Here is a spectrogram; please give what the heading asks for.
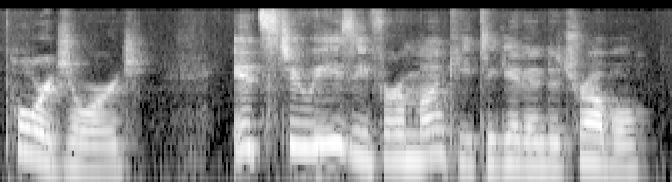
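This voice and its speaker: A woman reading a children's story aloud as a mother at bedtime, in an animated way, pausing to put questions to a child. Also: medium pitch.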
